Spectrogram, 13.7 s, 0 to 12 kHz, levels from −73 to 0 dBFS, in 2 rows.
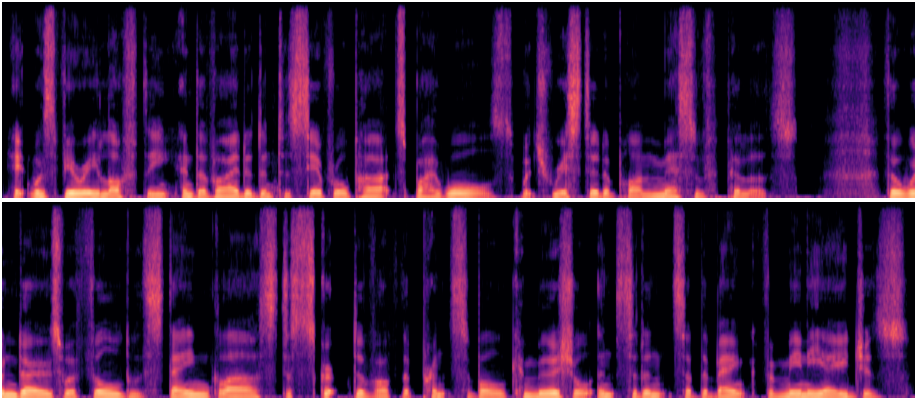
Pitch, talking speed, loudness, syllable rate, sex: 135 Hz, 155 wpm, -18 LUFS, 4.9 syllables/s, male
